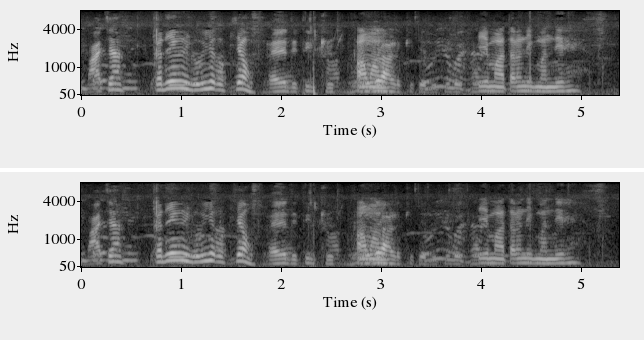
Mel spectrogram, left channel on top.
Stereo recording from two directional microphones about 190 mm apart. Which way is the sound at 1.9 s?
20° right (ahead or behind).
